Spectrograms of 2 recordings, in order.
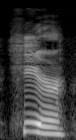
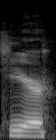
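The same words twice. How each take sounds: First: It is said in a higher-pitched, chirpy voice. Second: It is said in a normal voice.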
